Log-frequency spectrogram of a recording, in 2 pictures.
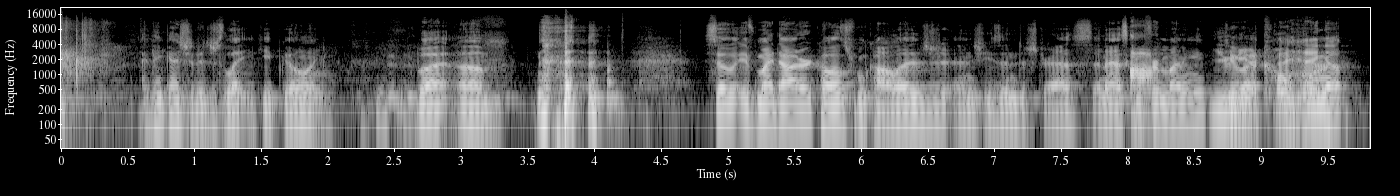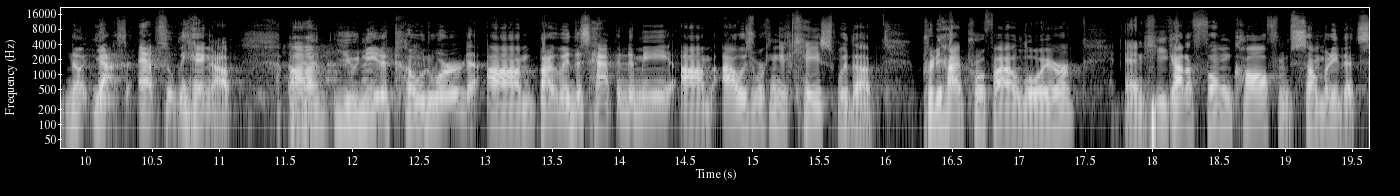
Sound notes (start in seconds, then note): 3.5 chuckles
